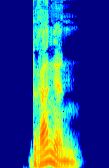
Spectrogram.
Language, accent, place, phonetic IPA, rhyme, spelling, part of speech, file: German, Germany, Berlin, [ˈdʁaŋən], -aŋən, drangen, verb, De-drangen.ogg
- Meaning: first/third-person plural preterite of dringen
